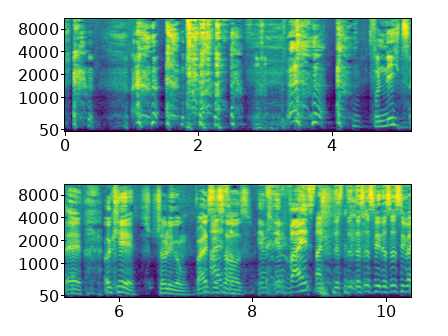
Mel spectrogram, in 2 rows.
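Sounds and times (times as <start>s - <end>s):
person coughing after choking on a piece of egg: 0.0s - 4.6s, 8.1s - 9.5s
speech: 0.4s - 1.5s, 4.7s - 10.3s
laughter: 8.1s - 10.1s.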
